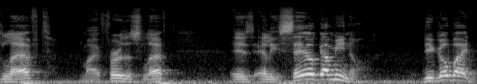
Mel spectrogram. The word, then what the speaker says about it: Eliseo: he goes by elizio a lot of teachers growing up and like i said in a hispanic rural community would cause pronounce my name elisio right because they would not be able to pronounce eliseo right so it's it's important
